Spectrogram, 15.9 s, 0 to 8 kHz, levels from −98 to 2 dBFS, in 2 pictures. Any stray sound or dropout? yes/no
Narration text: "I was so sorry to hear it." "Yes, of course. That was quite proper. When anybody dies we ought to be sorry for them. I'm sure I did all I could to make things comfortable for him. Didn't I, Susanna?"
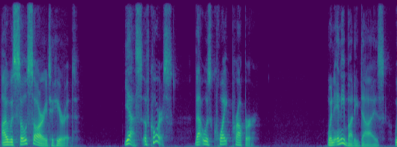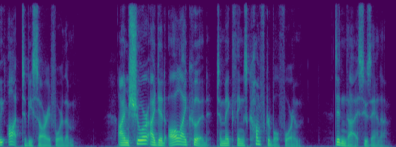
no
